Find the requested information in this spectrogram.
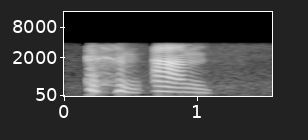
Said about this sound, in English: Excuse me, I have a quick cough.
